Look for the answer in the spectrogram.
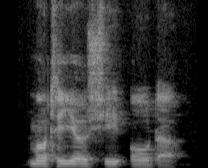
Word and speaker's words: Motoyoshi Oda: It was directed by Motoroshi Oda, and the movie. – I'm pretty sure you mispronounced his name, but oh well. – Okay, how would you pronounce it? – Motoyoshi Oda.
